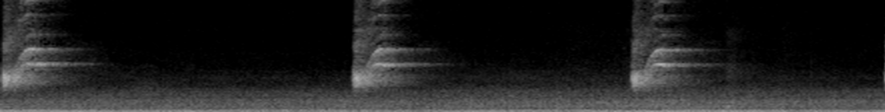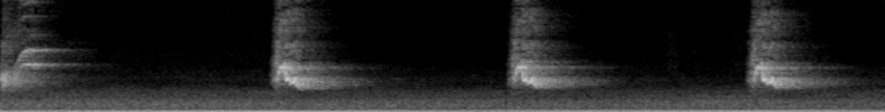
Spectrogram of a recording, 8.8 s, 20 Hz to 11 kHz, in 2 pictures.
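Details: Singing from a tree outside a window, a Northern mockingbird that also imitates other sounds gives seven sharp, high, downward-sweeping notes, roughly one every 1.2 seconds, growing louder toward the end, with low background hum.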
